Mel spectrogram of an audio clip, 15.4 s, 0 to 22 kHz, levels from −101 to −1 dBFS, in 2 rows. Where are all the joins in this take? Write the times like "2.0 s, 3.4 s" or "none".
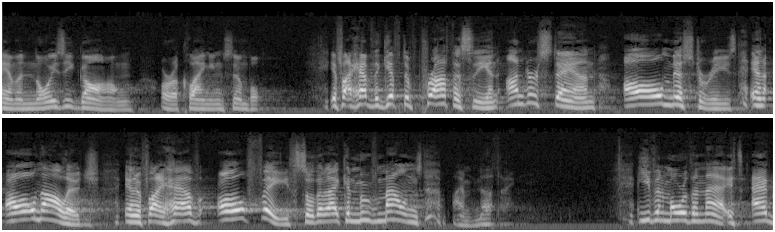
12.1 s, 14.0 s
